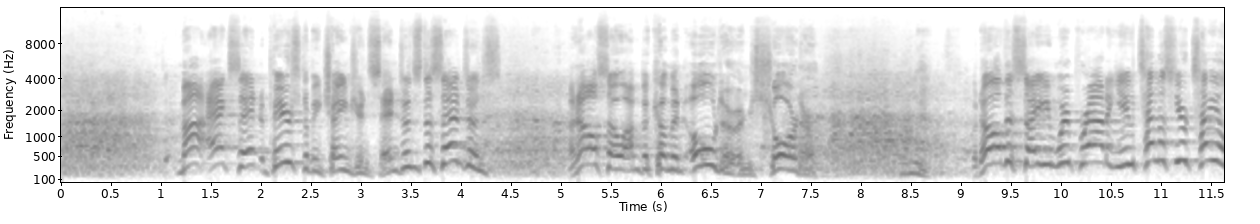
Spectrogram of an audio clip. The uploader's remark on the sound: stand up from the Just For Laughs Festival in 2015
